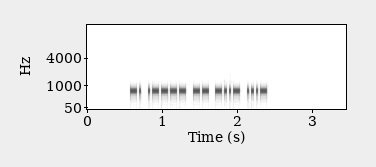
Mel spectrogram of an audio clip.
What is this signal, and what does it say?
Morse code, heard as a keyed tone, about 40 wpm, 700 Hz. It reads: N1MXV
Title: USA Call Signs - 5 Characters - Repeated 3x - 40wpm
